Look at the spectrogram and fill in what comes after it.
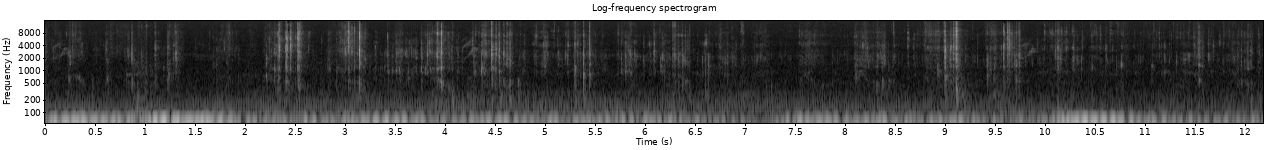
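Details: Raw meals of beef liver, heart, chicken feet, thigh and a homemade raw chicken nugget chewed by Nala, a Kelpie–German Shepherd cross. Sharp crunches and smacking bites recur several times a second with short pauses, against a constant low room hum.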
